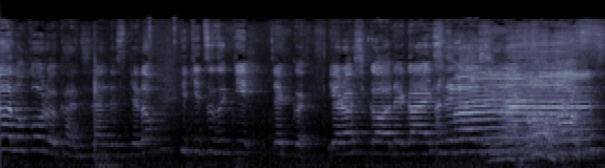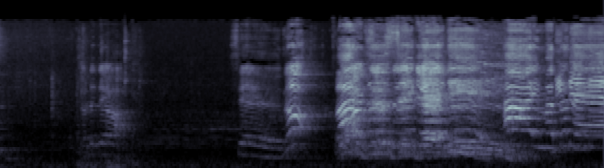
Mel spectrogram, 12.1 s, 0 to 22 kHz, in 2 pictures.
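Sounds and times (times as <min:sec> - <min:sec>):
group shouting in unison: 0:09.4 - 0:11.2.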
